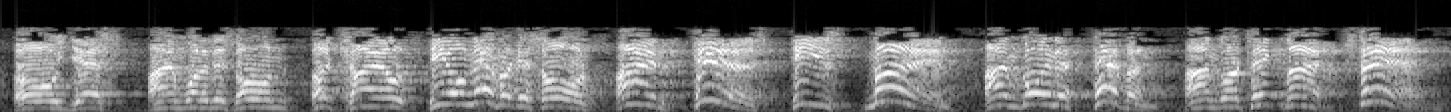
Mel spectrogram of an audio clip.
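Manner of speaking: loud, high, rising sermon cry; fiery preaching. Acted. Preacher booming the story of Obadiah to the church. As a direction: preach it out to the congregation at full force.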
